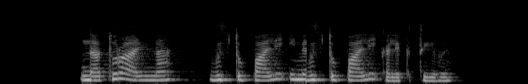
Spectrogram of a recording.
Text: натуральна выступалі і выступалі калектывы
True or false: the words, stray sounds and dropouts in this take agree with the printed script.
true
